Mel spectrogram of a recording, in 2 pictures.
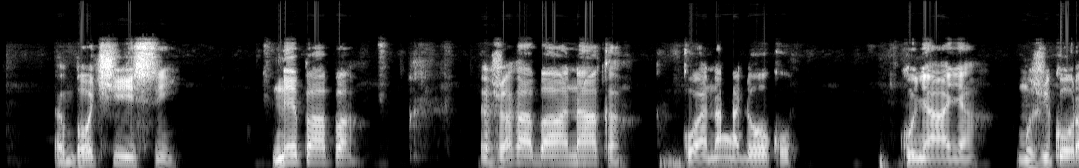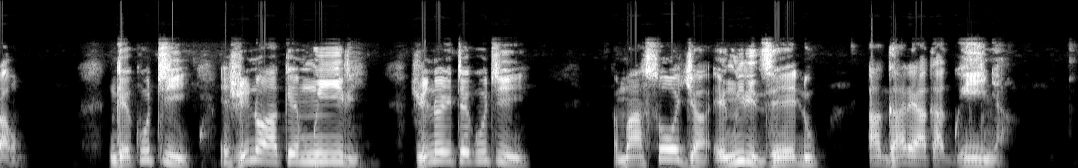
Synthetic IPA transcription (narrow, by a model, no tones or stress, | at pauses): bʱo̞t͡ʃisi | ne̞papa | ʐakaɓaːnaka | kuanaːɗo̞ːko̞ | kuɲaɲa | muʐiko̞ɾa̰u | ŋɡe̞kutiʐino̞ake̞mwiri | ʐino̞itekuti | maso̞d͡ʒa̰ʔe̞mwiɾid͡ze̞ɗu | aɡʱaɾeakaɡʱwiːɲa̰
